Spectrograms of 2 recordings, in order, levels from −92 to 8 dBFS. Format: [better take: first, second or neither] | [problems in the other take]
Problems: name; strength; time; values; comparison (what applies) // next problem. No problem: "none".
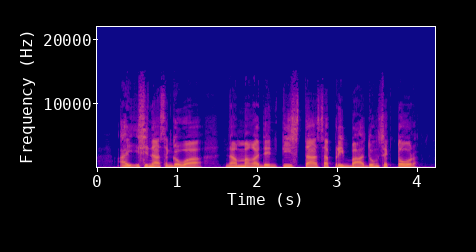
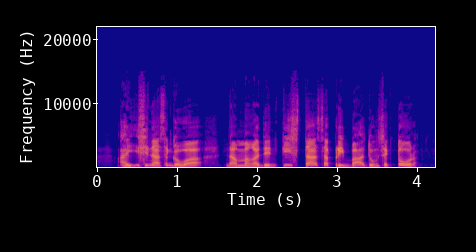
first | thin; somewhat; fading below 300 Hz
